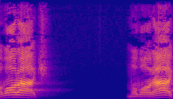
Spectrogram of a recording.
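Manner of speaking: loud calling out.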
